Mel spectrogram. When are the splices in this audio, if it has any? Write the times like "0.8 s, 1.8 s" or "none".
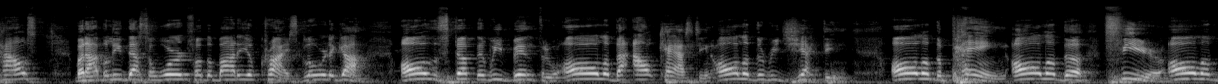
none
